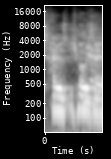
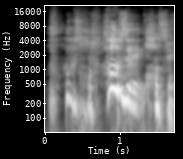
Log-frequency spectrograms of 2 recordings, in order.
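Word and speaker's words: José: It's Jose as in pronounced, H. Oh. A soft J. Jose. Like Joaquin Phoenix.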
